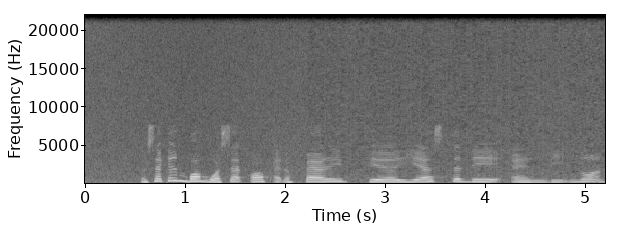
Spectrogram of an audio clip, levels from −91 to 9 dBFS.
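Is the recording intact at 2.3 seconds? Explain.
No. From 2.21 s to the end, this is a time-stretched section. The speech slows abruptly to about 0.6 times its pace while the pitch stays put. It drags, likely because software repeated short pieces to lengthen it.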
